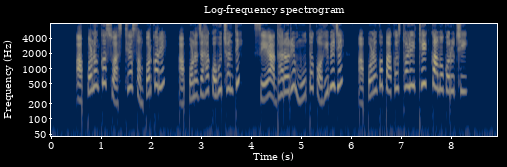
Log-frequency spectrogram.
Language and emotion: Odia, surprised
